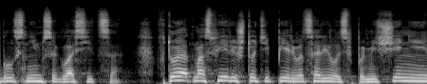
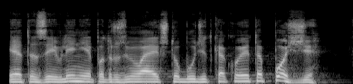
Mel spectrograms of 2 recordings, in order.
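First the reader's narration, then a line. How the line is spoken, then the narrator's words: Snorting. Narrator (Russian): фыркнул Фрумпель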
